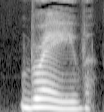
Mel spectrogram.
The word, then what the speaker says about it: brave: Brave. b r a v e，brave，字母 a 发它本身的音 a，v 发 v，末尾的 e 不发音。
